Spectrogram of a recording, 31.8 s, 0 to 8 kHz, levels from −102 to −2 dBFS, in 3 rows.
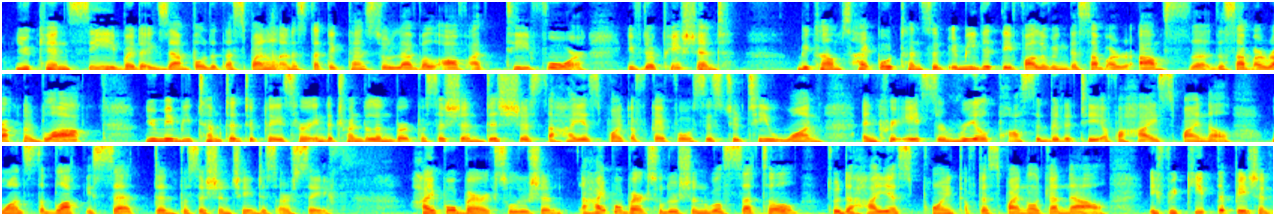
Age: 20-39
